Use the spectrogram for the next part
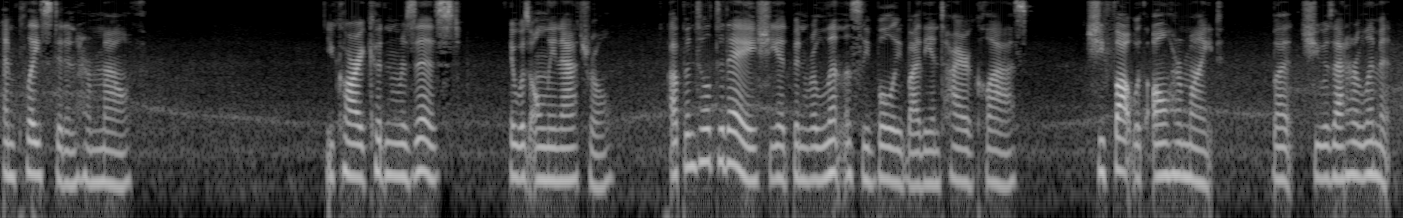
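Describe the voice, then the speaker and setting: A woman narrating a horror visual novel in a measured, dramatic storytelling manner. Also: fairly low pitch, steady tone, a little hiss or hum.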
